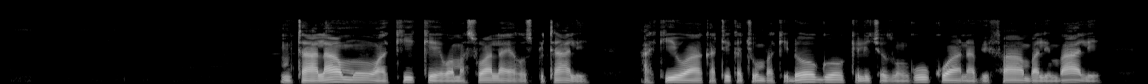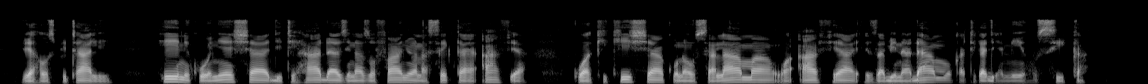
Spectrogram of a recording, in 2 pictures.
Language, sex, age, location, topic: Swahili, male, 25-35, Dar es Salaam, health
